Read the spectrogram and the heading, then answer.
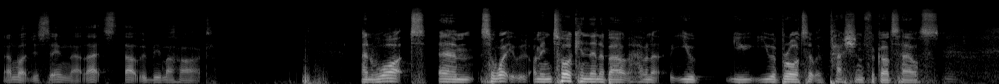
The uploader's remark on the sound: Recorded at freedomcentre church, Preston on Sunday 22nd May 2016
